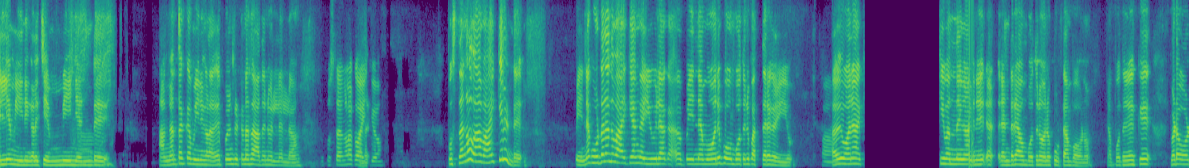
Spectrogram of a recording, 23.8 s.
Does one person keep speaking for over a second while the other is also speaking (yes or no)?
no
